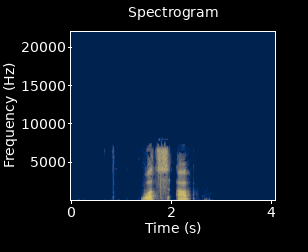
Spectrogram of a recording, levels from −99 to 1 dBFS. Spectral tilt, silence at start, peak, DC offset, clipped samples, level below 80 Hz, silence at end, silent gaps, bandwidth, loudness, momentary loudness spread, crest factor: -4.5 dB/octave; 1.4 s; -4 dBFS; under 0.1%; under 0.1%; -68 dBFS; 1.75 s; none; 7.6 kHz; -22 LUFS; 10 LU; 24 dB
